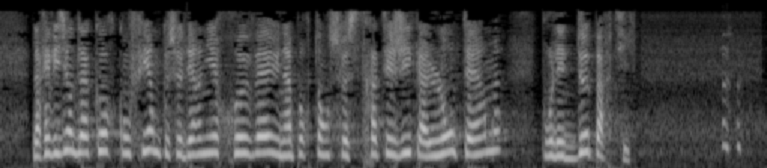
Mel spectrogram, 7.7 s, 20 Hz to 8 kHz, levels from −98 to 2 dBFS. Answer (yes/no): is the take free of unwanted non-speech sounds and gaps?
no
